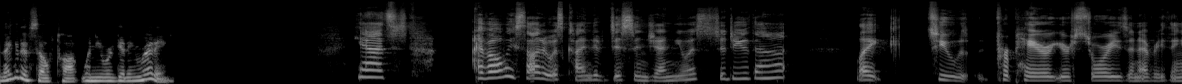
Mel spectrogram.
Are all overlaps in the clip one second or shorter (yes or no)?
yes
